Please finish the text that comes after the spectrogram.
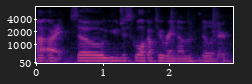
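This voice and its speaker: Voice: mid-range voice, level tone, a little fast. A game master narrating a tabletop game in a rambling way full of "like" and "um". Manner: rambling, filler-heavy description. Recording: roomy echo with faint hum.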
